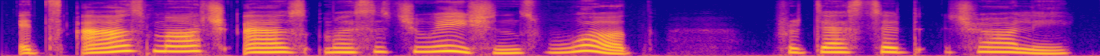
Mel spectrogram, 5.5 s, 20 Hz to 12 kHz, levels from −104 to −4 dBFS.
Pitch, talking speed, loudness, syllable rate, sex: 260 Hz, 100 wpm, -17 LUFS, 3.4 syllables/s, female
